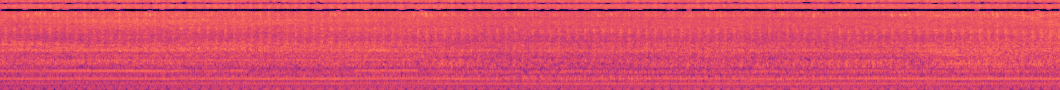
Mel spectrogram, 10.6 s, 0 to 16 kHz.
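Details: 2014 Dodge Journey AWD, 3.6 Pentastar V6, correct oil level: light, regular tick over an even idle keeping pace with the engine; worn rocker arms/lifters, replaced.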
